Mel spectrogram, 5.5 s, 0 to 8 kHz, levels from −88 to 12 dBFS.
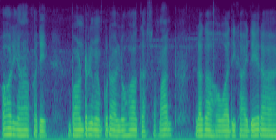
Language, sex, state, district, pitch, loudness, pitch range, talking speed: Hindi, male, Jharkhand, Ranchi, 115 Hz, -16 LUFS, 110-120 Hz, 160 wpm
